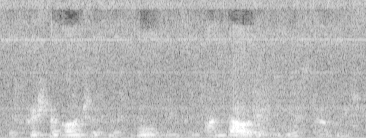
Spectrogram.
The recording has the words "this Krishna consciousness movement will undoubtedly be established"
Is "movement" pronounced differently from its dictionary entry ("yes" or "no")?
no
